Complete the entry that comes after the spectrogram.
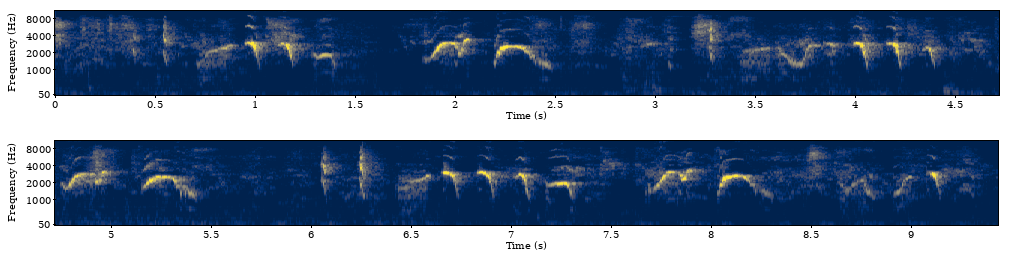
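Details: Courting male cockatiel chatters steadily: repeated harsh, rise-and-fall chirped notes in groups of three or four, pausing briefly between groups.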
